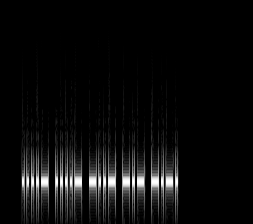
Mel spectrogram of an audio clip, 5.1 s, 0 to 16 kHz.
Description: Morse code, heard as a keyed tone, about 25 wpm, 700 Hz. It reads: 44XKC
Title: Code Groups - 5 Letter:Numbers - 25wpm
